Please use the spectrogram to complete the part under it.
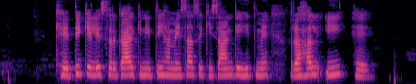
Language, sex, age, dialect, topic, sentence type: Magahi, female, 18-24, Central/Standard, agriculture, statement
